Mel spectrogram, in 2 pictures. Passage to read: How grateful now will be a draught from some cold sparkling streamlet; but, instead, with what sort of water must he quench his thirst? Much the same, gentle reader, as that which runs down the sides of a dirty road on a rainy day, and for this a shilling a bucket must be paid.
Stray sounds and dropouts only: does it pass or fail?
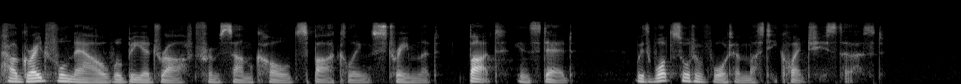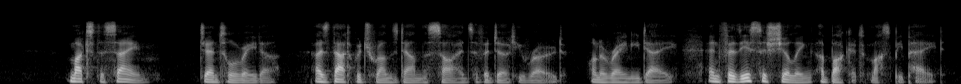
pass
